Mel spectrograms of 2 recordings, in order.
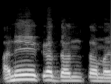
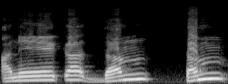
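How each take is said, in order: First: There is a break after aneka, before dantam. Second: There is a break after dam, before tam. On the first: The speaker calls it wrong. "అనేక దంతం అని చెప్పేస్తూ ఉంటారు" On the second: The speaker calls it right. "విడదీసి పలికే"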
